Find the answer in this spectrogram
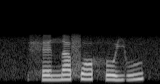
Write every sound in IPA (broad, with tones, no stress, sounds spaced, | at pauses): h ɛ˨ n a˧ f ɔ˧ h o˨ j u˨˦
